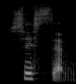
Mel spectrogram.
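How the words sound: Said with a Japanese accent and weak friction. The speaker calls it wrong. "the typical Japanese way without thinking"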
